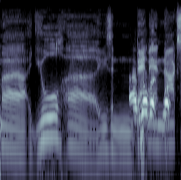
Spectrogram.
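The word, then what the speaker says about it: Wuhl: Uh, Ule. Uh, he's in Batman Knox Arus. Robert Wool. Robert Wool. Wool.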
